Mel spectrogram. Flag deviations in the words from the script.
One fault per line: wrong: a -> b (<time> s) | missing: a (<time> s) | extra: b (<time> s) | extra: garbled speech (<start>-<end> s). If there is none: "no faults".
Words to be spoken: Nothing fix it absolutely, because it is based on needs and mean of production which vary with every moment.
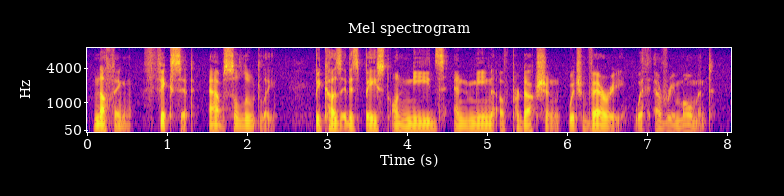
no faults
